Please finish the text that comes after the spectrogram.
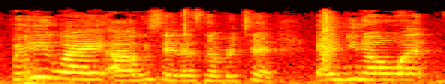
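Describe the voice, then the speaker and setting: High, bright young woman, distant mic. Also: fairly quick. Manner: animated, emphatic, giggly. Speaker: co-host of a geek culture show. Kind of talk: casual, opinionated chat. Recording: distant mic with hissy, rumbly noise.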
